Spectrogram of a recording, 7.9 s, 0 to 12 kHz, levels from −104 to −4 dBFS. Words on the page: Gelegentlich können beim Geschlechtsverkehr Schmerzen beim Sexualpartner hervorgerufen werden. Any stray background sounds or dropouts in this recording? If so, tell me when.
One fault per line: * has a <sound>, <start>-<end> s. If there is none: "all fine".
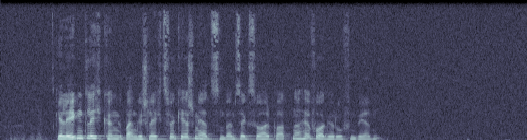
all fine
